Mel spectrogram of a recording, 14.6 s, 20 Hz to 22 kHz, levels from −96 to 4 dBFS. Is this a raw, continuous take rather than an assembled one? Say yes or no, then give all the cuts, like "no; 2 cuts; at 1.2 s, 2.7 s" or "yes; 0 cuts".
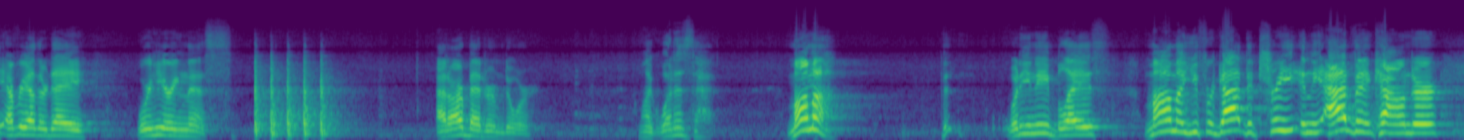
yes; 0 cuts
